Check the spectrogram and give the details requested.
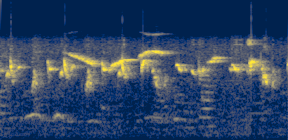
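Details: Yellow-vented bulbul in lively, chatty (gacor) song, used as a lure and tutor for cage birds: a steady run of short bubbly, slurred whistled notes, some rising, some falling, with a few lower warbles beneath.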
